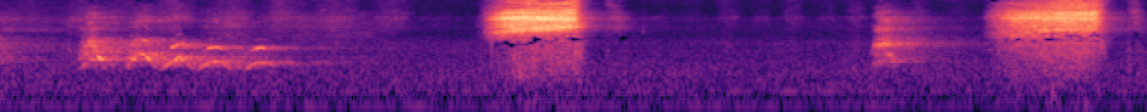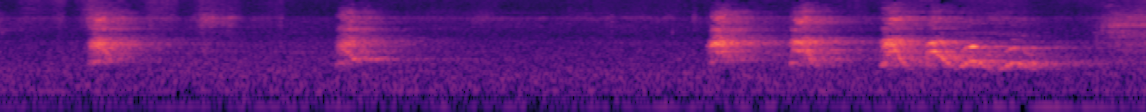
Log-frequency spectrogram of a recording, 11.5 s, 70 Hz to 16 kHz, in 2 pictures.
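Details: Neighbour's dog barking at night, 22:30 on 18 May 2021, Castelldefels, Spain. Clusters of rapid barks open and close the stretch, interrupted by two loud, hissing noise bursts and some faint isolated sounds between.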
